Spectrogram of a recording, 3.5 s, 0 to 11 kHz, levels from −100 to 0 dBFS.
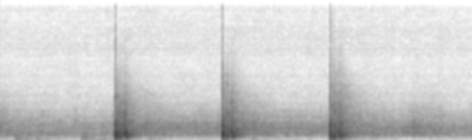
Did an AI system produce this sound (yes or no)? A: yes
